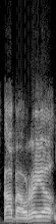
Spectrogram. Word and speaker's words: Abaurrea: On Twitter, @ Nate Abaurrea, last name A-B-A-U-R-R-E-A,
